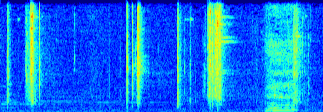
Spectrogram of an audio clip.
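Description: A rifle's metal parts click and clack as it is handled and reloaded.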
